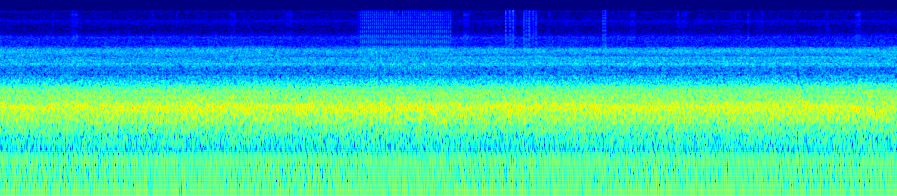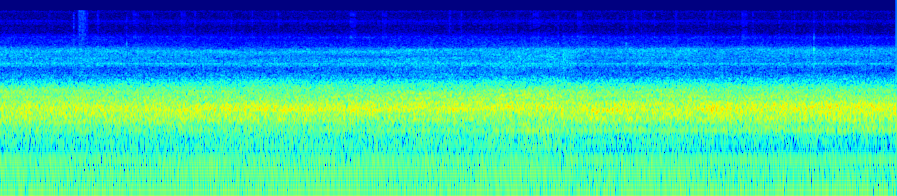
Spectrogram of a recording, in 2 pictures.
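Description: Steady drone of a single-engine piston light aircraft's engine and propeller in level flight, heard in the cockpit.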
